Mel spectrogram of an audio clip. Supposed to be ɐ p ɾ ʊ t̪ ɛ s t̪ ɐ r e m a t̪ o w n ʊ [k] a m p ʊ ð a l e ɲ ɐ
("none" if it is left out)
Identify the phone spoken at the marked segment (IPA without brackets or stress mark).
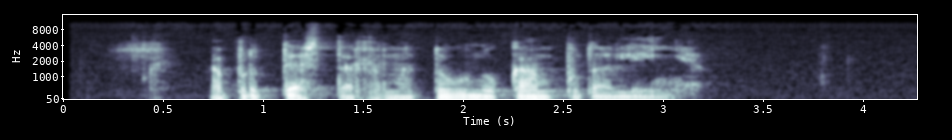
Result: k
